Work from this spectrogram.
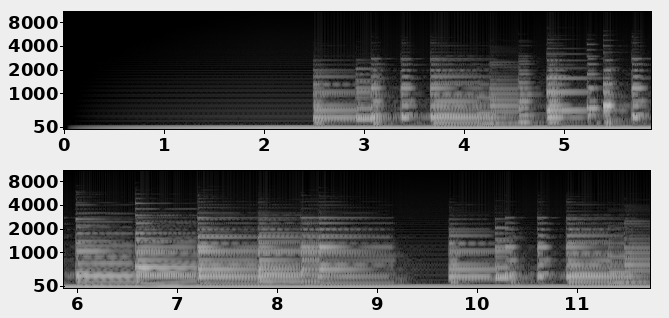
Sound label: shika instrumental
